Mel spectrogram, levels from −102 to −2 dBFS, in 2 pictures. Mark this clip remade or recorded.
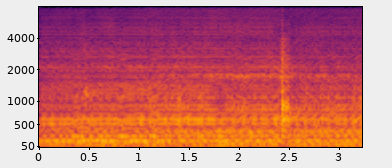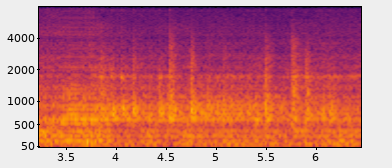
remade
